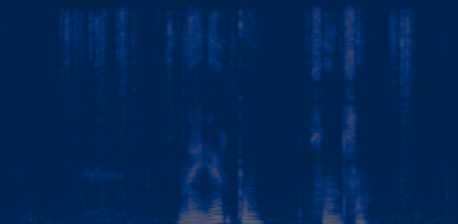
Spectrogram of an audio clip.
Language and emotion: Russian, neutral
